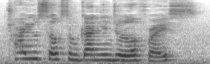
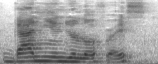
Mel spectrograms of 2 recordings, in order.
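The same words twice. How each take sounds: First: Said in the usual way. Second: "Ghanaian" stressed, slow, rising end; slow, lean on "Ghanaian", lift at the end; emphasis on Ghanaian. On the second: Shown as a demonstration. Vlogger stressing Ghanaian to viewers, slow emphatic. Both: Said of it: "we gotta put the emphasis on that".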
